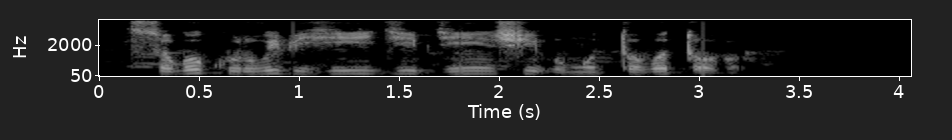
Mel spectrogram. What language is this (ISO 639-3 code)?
kin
